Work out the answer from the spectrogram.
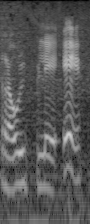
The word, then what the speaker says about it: Pleé: ¿Cómo se pronuncia el apellido de Raúl? Ple. Raúl Ple. Raúl Ple, exactamente. Rarísimo. Tiene una E de más. Tiene una E de más y un acento ahí que es la única, ¿cómo se llama?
